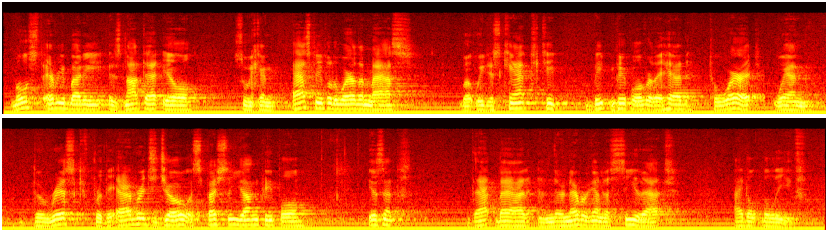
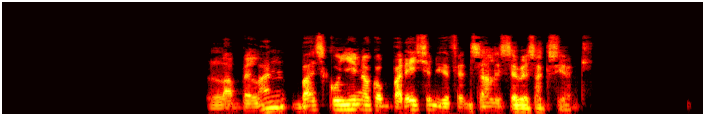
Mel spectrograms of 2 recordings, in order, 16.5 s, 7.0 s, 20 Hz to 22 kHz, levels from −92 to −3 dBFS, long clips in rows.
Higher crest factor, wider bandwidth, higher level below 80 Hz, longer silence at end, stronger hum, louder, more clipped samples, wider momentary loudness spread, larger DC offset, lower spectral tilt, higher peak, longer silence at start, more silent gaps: second, 16 dB vs 22 dB; first, 15.5 kHz vs 7.8 kHz; first, -28 dBFS vs -58 dBFS; second, 0 s vs 1.15 s; neither; first, -18 LUFS vs -24 LUFS; neither; about the same, 13 LU vs 12 LU; neither; first, -6.5 dB/octave vs -5 dB/octave; first, -2 dBFS vs -6 dBFS; second, 0.05 s vs 2.1 s; neither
